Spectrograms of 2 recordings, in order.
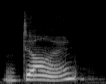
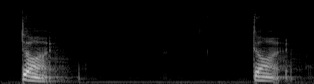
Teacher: instead of hearing that t sound fully aspirated with that release of air to make the sound the stop T stops it short before the air is released it's like you catch the sound listen to the difference don't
